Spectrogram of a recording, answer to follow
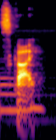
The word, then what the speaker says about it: Skye: what's her face again skye skye um him interviewing talking to skye feldstein and because it rhymes with guy and um them arguing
